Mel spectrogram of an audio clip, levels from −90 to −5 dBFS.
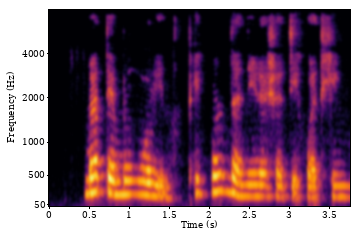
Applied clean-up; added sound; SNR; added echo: neural mask model DeepFilterNet 3.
